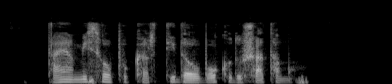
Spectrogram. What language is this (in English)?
Bulgarian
